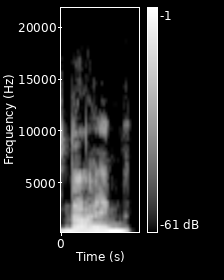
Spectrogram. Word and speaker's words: IX: Something that's also in the easier department that I'm also going to go through um nine potentially saying I ex is pretty much pronounced as nine rumo Roman numeral.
